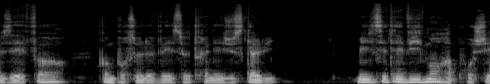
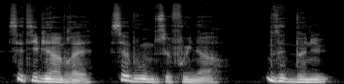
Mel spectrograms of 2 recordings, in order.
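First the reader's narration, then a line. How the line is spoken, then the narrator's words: Exclaiming. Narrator (French): s'écria-t-elle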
